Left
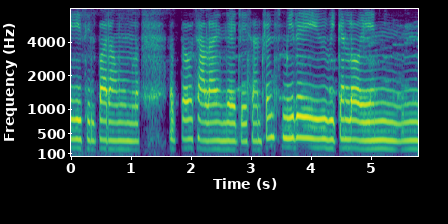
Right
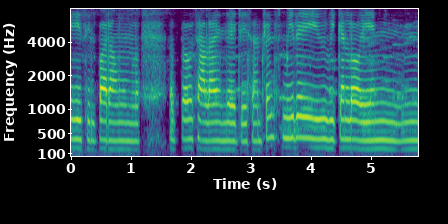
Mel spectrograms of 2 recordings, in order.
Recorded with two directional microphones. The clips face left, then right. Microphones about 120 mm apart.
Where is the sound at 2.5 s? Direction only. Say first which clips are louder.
Left 4 dB; 50° left (ahead or behind).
